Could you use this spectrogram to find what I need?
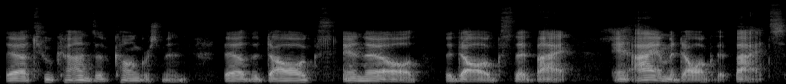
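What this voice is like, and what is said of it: Southern accent Kevin Spacey impression. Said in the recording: “This is my southern accent. ... I'm Kevin Spacey from the show House of Cards. ... Sound a little bit like Poe from Con Air”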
